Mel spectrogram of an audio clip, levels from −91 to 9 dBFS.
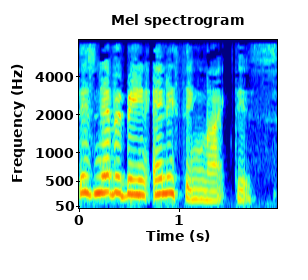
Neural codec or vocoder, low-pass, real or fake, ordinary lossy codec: none; 7.2 kHz; real; MP3, 32 kbps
